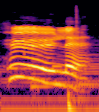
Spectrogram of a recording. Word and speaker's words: Höhle: Próximo exemplo, Höhle. Höhle. Höhle. Então eu estou pronunciando o primeiro H novamente desta palavra, mas eu não estou pronunciando o segundo H dessa palavra.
